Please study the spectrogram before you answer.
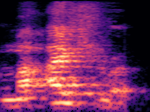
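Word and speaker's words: מעשר: It means 10th in Hebrew and is pronounced ma'ashra.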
